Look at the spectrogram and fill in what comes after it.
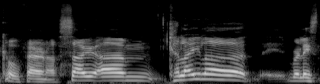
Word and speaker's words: Kelela: Somehow you managed to pronounce Sanguisugabogg fine, but you mispronounced Kelela. – Oh, it's Kelela.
